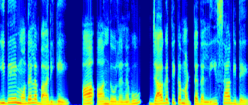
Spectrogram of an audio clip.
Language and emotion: Kannada, neutral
